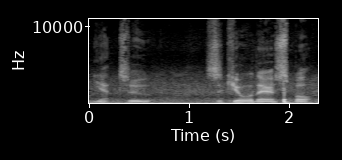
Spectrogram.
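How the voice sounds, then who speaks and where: A man's voice: low voice, fairly even intonation, slow pace. A man giving conversational live commentary as a darts co-commentator. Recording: clear venue noise behind commentary.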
